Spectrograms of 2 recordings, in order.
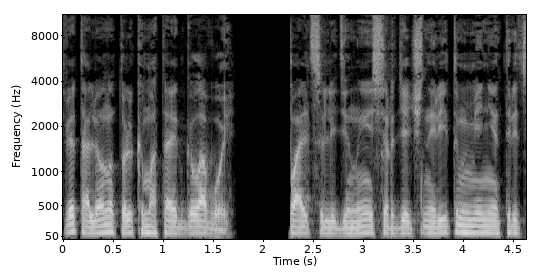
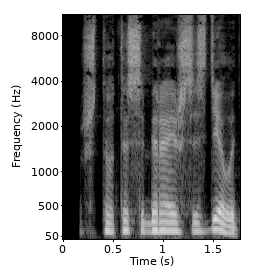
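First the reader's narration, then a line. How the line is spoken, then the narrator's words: Frightened whisper. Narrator (Russian): испуганно шепчет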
